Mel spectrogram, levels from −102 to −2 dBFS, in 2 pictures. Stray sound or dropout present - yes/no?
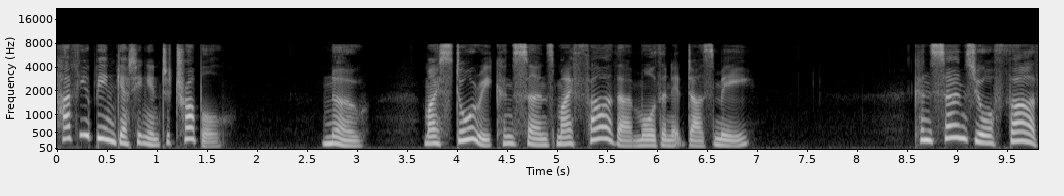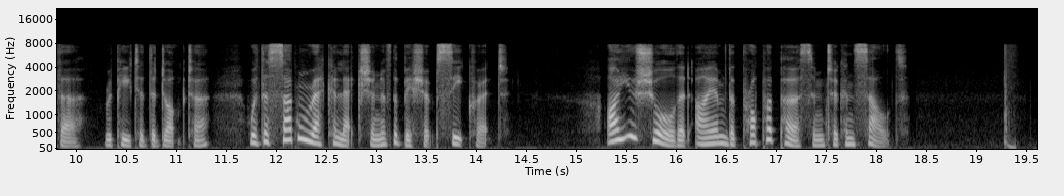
yes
